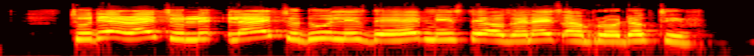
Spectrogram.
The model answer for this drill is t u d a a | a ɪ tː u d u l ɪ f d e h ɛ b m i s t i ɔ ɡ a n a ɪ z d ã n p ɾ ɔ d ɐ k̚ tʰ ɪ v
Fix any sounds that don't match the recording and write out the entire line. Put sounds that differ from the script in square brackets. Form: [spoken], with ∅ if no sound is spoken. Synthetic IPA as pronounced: t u d [e] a | a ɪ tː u d u l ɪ [s] d e h ɛ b m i s t [e] ɔ ɡ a n a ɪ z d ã n p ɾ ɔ d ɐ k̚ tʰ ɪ v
